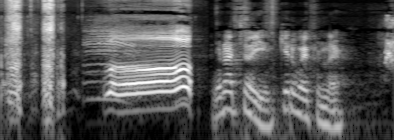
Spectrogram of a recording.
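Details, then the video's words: Goat at feeding time giving one nasal bleat of about a second that rises at the end, followed by a man speaking to it. "Goat funny sounds"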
